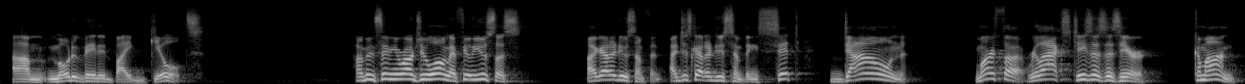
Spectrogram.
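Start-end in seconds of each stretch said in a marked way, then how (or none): 3.5-7.6 high, restless guilt-ridden voice; guilty fretting. Acted. Conscientious person who feels useless sitting around, fretting. 7.6-12.4 high-pitched, exasperated plea to relax; exasperated reassurance. Acted. Telling busy Martha that Jesus is here, exasperated.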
